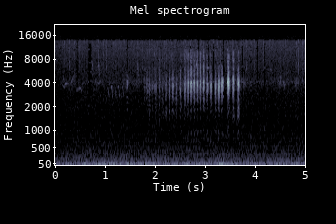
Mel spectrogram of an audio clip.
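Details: A hooded robin, a breeding resident on a property in Australia, gives a quick, dry chattering burst of high pulsed notes lasting about two seconds, over a steady low rumble of wind.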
